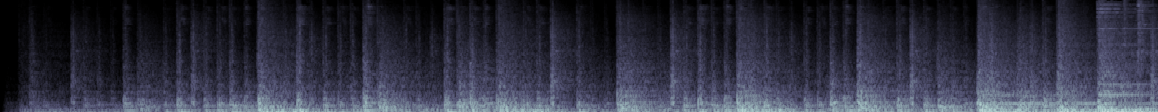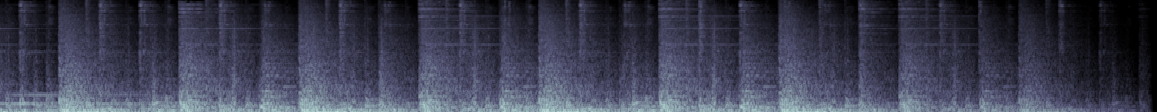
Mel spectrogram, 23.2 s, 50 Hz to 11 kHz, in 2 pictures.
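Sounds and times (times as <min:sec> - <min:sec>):
enhanced percussion: 0:00.2 - 0:23.1.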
